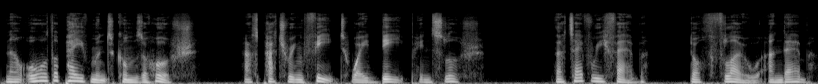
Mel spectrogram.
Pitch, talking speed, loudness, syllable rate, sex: 115 Hz, 155 wpm, -21 LUFS, 4.5 syllables/s, male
